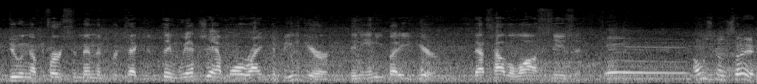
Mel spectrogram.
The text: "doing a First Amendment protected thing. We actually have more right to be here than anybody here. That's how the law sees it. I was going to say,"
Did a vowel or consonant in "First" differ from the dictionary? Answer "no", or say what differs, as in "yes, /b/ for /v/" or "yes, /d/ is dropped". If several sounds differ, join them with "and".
no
